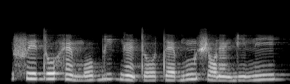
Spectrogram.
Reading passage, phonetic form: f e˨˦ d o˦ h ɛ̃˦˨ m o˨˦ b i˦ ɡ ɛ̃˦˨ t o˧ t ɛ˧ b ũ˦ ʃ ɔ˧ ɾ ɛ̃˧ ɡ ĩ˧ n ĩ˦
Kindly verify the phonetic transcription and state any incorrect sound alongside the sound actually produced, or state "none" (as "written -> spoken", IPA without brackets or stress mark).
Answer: e˨˦ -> e˦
